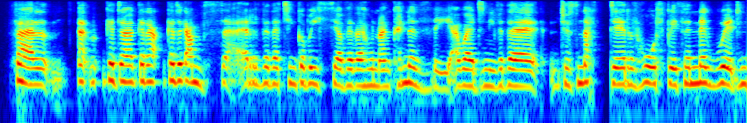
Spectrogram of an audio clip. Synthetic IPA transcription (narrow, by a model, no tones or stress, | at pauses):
vɛlˠəːmɡədaɡəɡədaɡamsɛ̰rvəðɛtʰiːnɡɔbejθjɔvəðɛɦʊnankʰənəðia̰wɛdɪnivəðɛd͡ʒəstnatɪɾərɦoːɬb̥eːθənɛwɪd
